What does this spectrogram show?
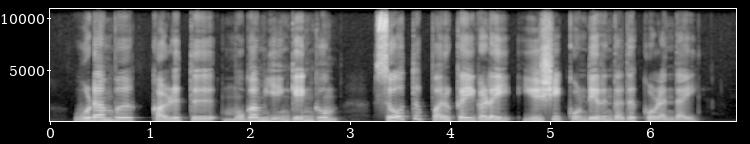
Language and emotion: Tamil, neutral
